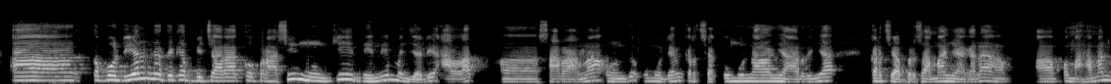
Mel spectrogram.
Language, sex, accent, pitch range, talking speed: Indonesian, male, native, 130-165 Hz, 115 wpm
